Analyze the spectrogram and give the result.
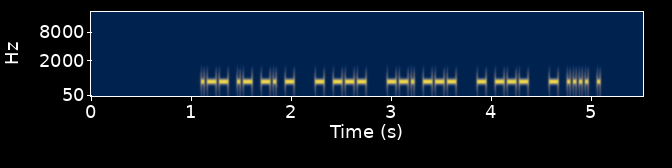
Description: Morse code, heard as a keyed tone, about 40 wpm, 700 Hz. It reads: WANT TO GO TO THE
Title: Sets of 5 Words Encore2 40wpm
